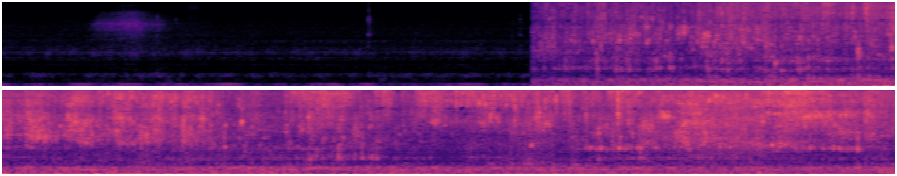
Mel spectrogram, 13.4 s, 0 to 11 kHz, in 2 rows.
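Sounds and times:
water rinsing hair: 0:04.0 - 0:13.3.

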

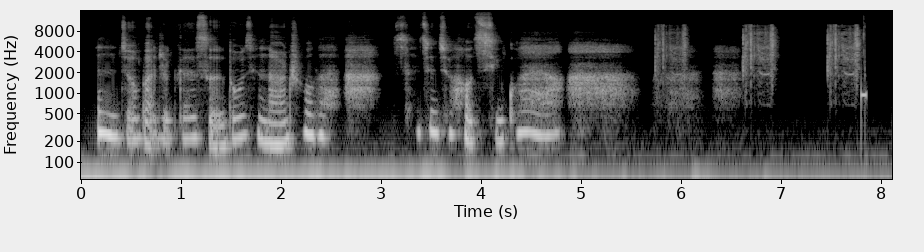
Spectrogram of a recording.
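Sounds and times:
speech: 0:00.2 - 0:05.2
camera shutter clicks taking a photo: 0:05.8 - 0:06.1, 0:06.6 - 0:07.9.

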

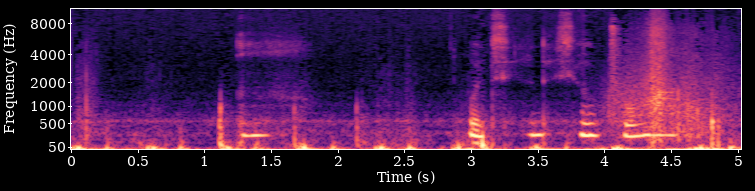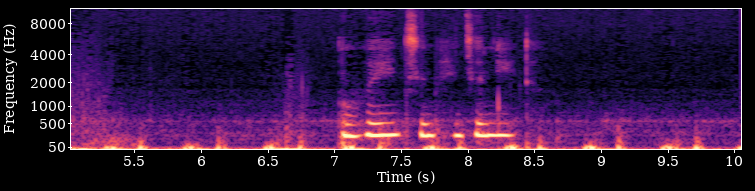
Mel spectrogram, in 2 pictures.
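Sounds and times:
heartbeat heard against a person's chest: 0:00.0 - 0:10.0
rumble: 0:00.6 - 0:08.5
speech: 0:01.3 - 0:01.6, 0:03.0 - 0:05.0, 0:07.0 - 0:08.5.

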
